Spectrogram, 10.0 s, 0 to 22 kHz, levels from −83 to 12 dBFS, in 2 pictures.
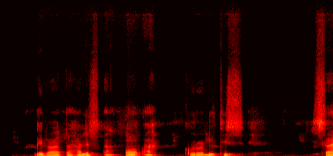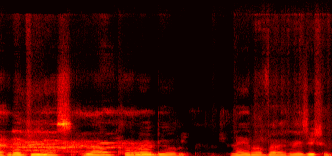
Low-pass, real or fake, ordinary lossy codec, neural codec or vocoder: none; fake; none; codec, 44.1 kHz, 2.6 kbps, SNAC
